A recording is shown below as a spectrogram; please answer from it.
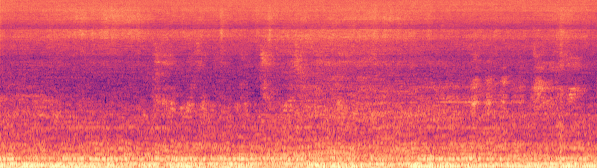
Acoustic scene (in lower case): bus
